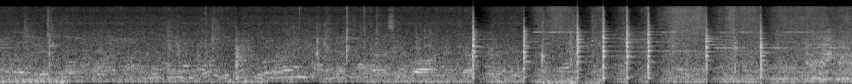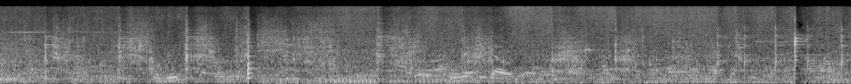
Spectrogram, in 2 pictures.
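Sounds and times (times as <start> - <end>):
metal spatula scraping on griddle: 5.2 - 17.0
rice sizzling in oil: 5.3 - 17.0.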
